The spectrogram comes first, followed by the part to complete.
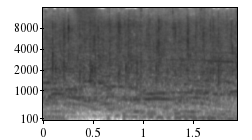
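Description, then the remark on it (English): An audience clapping hands together, a dense, steady wash of claps that stays loud and even throughout, with crowd voices mixed in underneath. “Come on, clap your hands, everybody.”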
